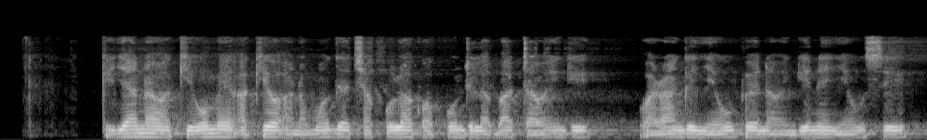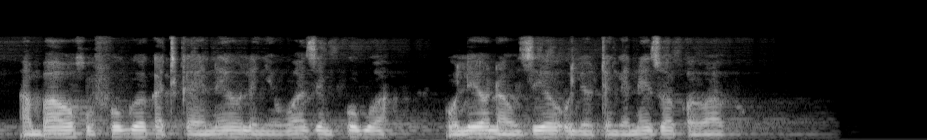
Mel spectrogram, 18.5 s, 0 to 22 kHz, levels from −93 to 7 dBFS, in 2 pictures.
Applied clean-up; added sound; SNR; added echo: none; none; none; reverberation time 1.5 s.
